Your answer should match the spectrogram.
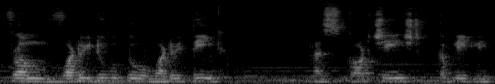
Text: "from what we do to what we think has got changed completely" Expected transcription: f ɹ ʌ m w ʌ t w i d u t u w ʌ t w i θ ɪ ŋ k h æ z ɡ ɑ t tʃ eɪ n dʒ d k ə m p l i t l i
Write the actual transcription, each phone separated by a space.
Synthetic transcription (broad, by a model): f ɹ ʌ m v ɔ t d i d u t u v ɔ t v i t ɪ ŋ k h æ z ɡ ɑ t tʃ eɪ n dʒ d k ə m p l i t l i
